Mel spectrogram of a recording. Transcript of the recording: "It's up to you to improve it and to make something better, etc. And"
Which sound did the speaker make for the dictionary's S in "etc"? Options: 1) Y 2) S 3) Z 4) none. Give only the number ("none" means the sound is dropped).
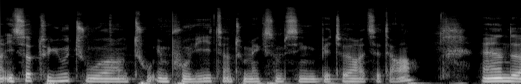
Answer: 2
